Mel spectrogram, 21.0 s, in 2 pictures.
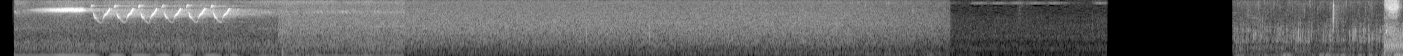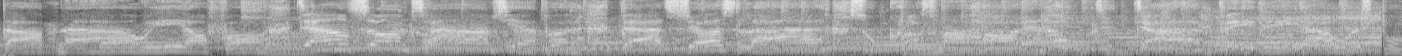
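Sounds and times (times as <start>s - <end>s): downward-sweeping bird chirps: 0.1s - 3.0s, 7.2s - 8.3s
background hiss: 2.1s - 7.1s.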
